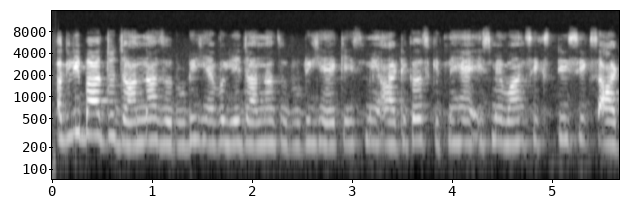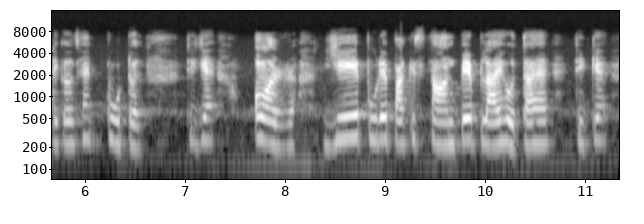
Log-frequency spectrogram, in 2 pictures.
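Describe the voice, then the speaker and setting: A woman's voice: fairly high pitch, steady tone, moderate pace, pushed and bright, slight background noise. A Pakistani woman giving a methodical explanatory law lecture for exam students, often checking in with a short tag phrase. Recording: dull lo-fi microphone sound.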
